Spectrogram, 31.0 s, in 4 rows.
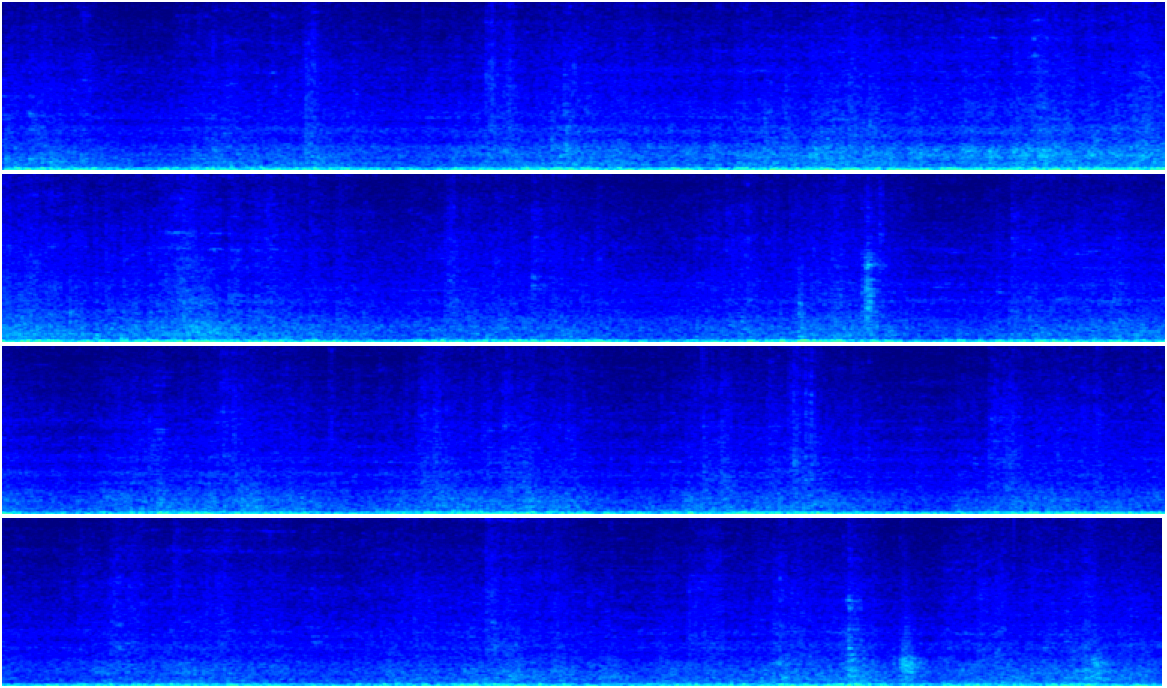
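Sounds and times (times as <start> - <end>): train wheels rumbling on rail: 0.0 - 30.9
wheels clicking over rail joints: 0.0 - 30.9.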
